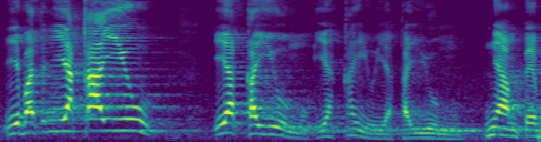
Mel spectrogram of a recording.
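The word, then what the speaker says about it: قيوم: aja yang bacanya Salah bisa nyampai ke Makkah bacanya Salah ya kayuku yaayumu yaayuku ya yau ya qayumu ya yaay qayumu ya kayu I bat ya kayu ya qayyumu ya kayu ya Qayyum nyampai Makkah yakin padahal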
